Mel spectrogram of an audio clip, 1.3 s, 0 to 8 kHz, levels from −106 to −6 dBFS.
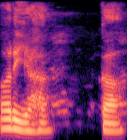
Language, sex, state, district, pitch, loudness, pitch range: Hindi, male, Jharkhand, Sahebganj, 155 Hz, -23 LUFS, 130-215 Hz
